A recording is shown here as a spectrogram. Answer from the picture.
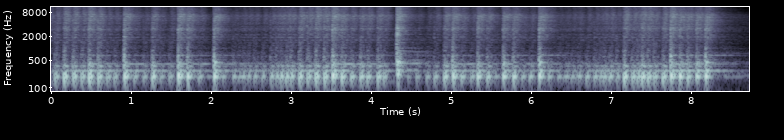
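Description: Electronic snare drum sound triggered by sticks on a converted snare drum fitted with a Trigera internal trigger, heard through the drum module's speaker. It is played as fast strokes and short rolls with louder accents, and stops at the very end.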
